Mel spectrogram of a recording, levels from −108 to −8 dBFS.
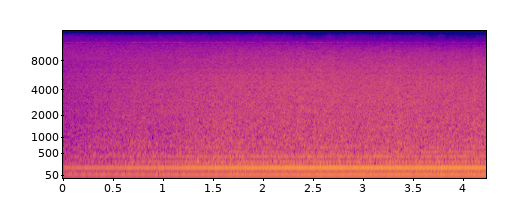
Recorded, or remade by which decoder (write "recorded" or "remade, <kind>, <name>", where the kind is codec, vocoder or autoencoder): remade, autoencoder, DAC-VAE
